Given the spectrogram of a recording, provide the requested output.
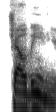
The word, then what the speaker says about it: Cialdini: powerful okay and is what's how do you pronounce his name again cialdini Robert shelbini okay is he still alive he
